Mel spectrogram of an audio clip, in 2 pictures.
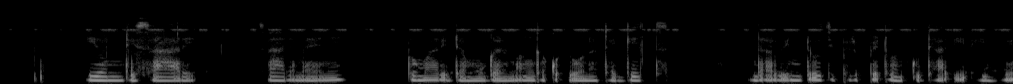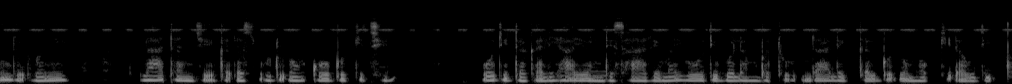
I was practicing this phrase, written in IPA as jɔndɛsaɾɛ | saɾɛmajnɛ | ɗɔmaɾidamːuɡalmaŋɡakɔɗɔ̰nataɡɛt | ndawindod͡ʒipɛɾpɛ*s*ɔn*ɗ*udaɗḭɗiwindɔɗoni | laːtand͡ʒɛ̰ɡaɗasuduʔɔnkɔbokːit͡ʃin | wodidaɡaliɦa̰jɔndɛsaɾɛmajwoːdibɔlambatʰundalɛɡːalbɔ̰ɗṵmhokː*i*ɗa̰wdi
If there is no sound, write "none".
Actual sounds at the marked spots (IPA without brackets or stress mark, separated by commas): t, ɗ, i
